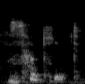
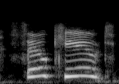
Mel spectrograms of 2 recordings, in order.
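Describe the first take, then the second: First: Whispered, barely voiced fondness; hushed aww. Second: Squeaky-high gushing over a pet; high-pitched coo. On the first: Streamer melting over a viewer's one-eyed cat, hushed coo. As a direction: coo it under your breath. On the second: Streamer gushing over a viewer's pirate cat, high coo. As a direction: draw it out way up high, cooing. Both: Real, not acted.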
